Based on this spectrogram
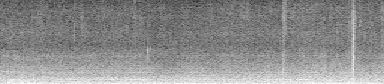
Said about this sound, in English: And you guys, excuse me, there's some tractor truck. I'm over here by the ball field.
